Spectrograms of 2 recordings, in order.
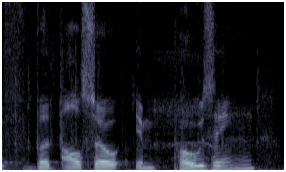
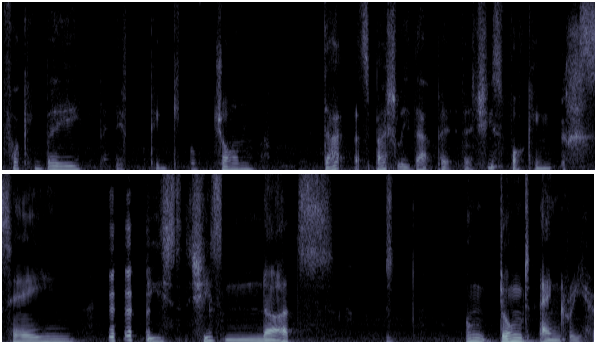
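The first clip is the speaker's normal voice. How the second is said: hushed, quiet muttering; 8 dB quieter than usual. Retelling what people around were saying, hushed voices. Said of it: "just you hear like hushed voices like".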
